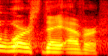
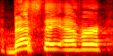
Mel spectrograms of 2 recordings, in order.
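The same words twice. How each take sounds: First: Lower, glum groan of a line; mock worst day. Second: Upbeat, high and pleased; mock best day. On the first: Haman forced to honor Mordecai, glum and low. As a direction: drop into misery. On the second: Haman before the parade, pleased and upbeat. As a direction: cheer it like a lucky winner. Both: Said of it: "He went from".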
